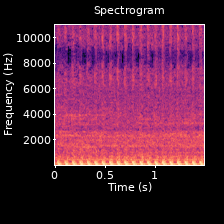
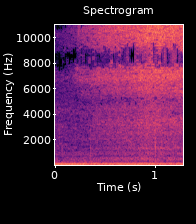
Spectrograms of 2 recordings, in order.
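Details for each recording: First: Yamaha Grizzly 550 ATV, warmed up: even, steady single-cylinder idle thump with no misses and no smoke, after an oil-soaked filter was suspected of causing the earlier smoke. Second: Yamaha Grizzly 550 leak-down test at 90 PSI in, holding only about 37 PSI; steady airy hiss from the exhaust suggests leaky valves, some air also via intake, none via crankcase or radiator, head gasket and rings believed fine.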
